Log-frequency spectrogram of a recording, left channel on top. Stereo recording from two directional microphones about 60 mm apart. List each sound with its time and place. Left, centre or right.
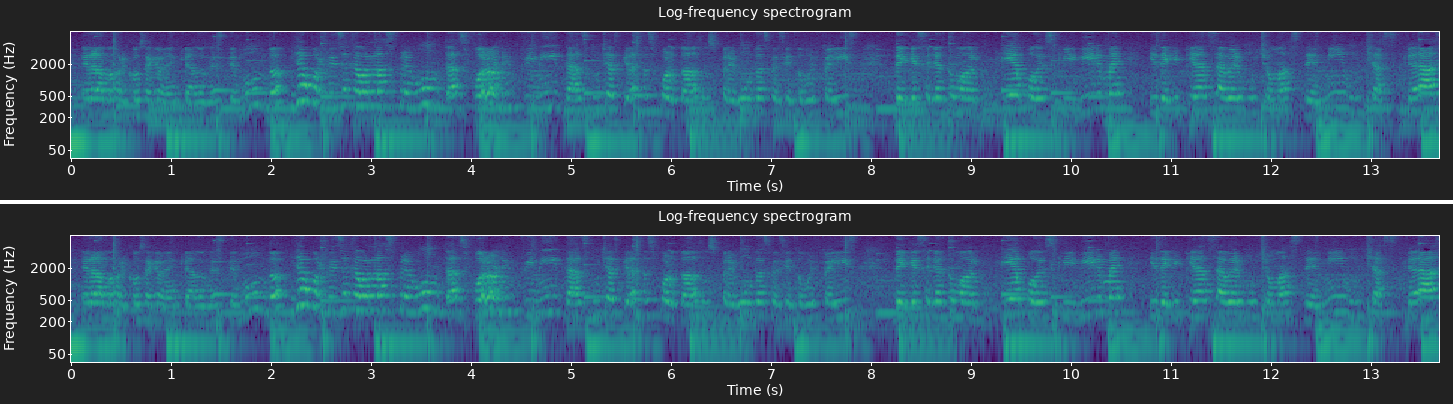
0.1 s speech: centre
3.7 s a sound: centre
4.9 s music: centre
5.9 s a woman's voice: centre
13.0 s a woman's voice: centre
